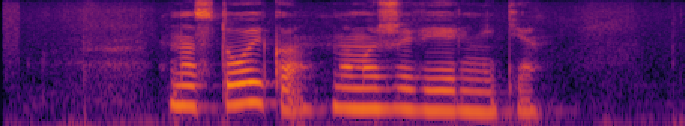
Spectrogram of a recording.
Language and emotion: Russian, sad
